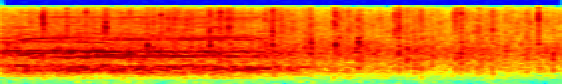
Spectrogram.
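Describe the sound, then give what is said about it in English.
Audience applause and cheering erupt at a live community event, starting as a full burst of clapping and voices, then thinning into scattered claps toward the end. “Make some noise for that.”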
